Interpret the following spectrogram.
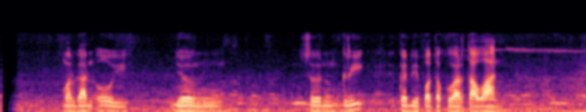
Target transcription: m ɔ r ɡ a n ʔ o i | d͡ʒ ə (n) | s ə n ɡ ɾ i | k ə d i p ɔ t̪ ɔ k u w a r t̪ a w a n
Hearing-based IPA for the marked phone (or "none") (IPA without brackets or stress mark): ŋ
